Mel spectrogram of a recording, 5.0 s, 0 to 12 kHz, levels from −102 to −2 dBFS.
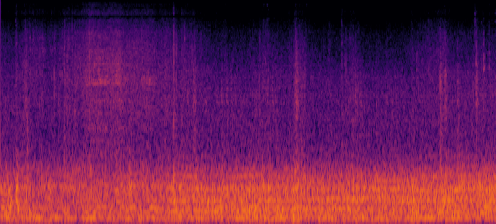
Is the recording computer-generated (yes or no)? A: no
